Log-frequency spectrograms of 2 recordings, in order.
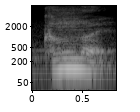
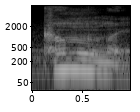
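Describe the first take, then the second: No difference in how they are said.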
